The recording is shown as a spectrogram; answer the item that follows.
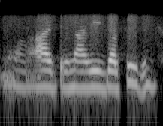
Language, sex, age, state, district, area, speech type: Kannada, female, 30-45, Karnataka, Bagalkot, rural, conversation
